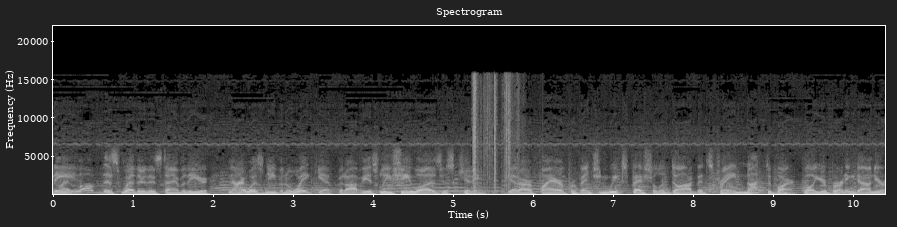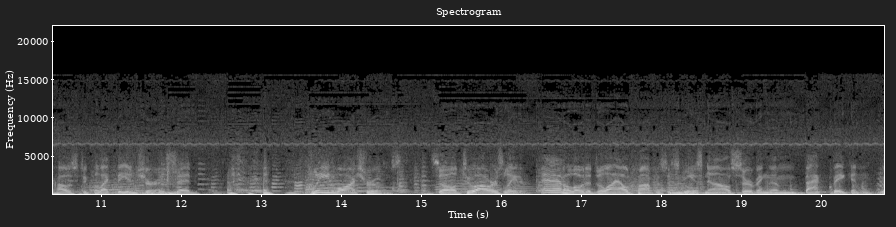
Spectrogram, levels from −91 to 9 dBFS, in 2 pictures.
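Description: A worn or loose cable, connector or control being moved is the likely source of the first problem, cable scratch noise: its contact resistance shifts rapidly, injecting dense, irregular bursts of noise into the signal. From 5.24 to 5.92 s this is heard as a harsh scratching, rustling layer over the audio, loud enough to sit only about 5 dB below the sound itself, so it is clearly intrusive for that two-thirds of a second. Shortly after, an overlap between stream segments occurs: two consecutive segments carry time stamps that overlap, and the player discards the overlapping span even though the audio there was not actually duplicated. From 6.12 to 6.16 s roughly 37 ms of material disappears and the waveform jumps abruptly, producing a tiny skip. Its position fits a boundary between segments about 6 s long.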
